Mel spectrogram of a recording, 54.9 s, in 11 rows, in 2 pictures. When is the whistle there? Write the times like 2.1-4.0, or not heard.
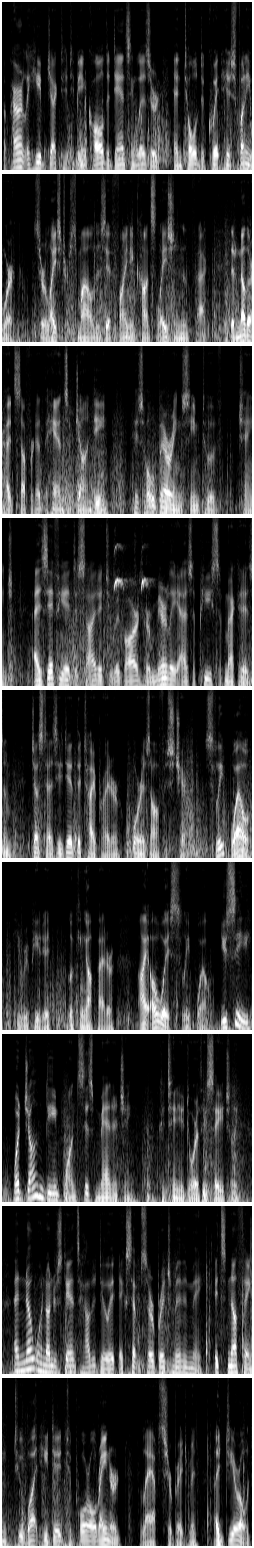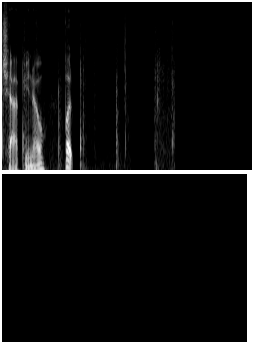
17.2-18.0.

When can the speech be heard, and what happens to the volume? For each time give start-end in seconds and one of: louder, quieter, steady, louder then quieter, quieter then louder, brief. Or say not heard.
0.0-46.4 steady.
